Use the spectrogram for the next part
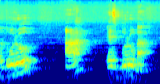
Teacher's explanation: However, there is at least one effect where I really think you probably have to say there is bipositionality in Basque, even if you don't have a surface geminate in a pronunciation. So in Albisu Basque, okay, we have U plus a vowel yields an epenthetic B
